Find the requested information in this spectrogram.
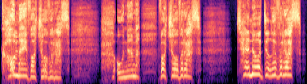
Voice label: Villagers Fem en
